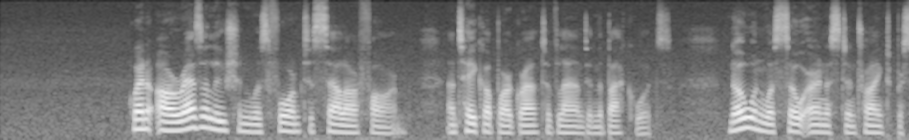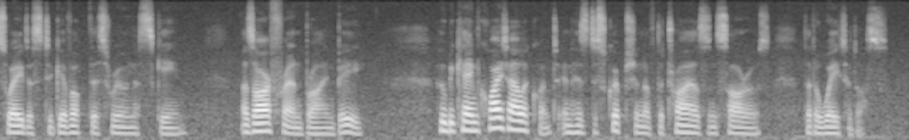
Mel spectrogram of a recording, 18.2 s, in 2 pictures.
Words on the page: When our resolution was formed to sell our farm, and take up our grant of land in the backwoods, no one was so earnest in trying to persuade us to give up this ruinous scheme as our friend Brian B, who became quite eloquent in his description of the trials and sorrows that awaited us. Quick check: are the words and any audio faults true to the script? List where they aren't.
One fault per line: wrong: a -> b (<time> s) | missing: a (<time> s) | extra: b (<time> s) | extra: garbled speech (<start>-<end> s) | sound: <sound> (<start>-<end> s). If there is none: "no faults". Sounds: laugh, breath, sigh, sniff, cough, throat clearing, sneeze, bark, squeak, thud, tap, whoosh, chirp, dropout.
no faults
